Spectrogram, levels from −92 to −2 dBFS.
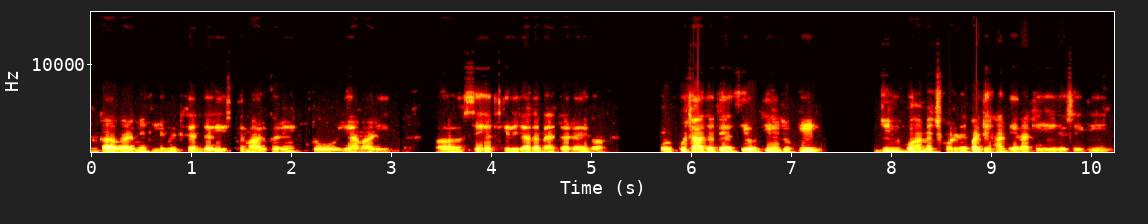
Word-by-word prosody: उनका 135 +2 +5
अगर 130 +1 +4
हम 140 +1 -2
एक 145 - -2
लिमिट 130 +1 -6
के - - +3
अंदर 120 0 0
ही 125 - +2
इस्तेमाल 115 -1 -2
करें, 120 +3 -3 0.2
तो - - 0 0.2
ये - - -1
हमारी 115 - -3 0.5
अ, - - -4 0.3
सेहत 120 -1 0
के - - 0
लिए 120 - 0
ज़्यादा 115 +1 +3
बेहतर 100 +2 -1
रहेगा 105 +2 -3 0.6
और - - +4
कुछ 170 - 0
आदतें 150 +2 +5
ऐसी 140 +3 +3
होती 145 +1 +4
हैं 150 - +2
जो 140 -1 +1
कि 140 0 +5 0.7
जिनको 150 +2 +3
हमें 160 0 +2
छोड़ने 140 -4 -3
पर 150 - +8
ध्यान 120 0 -3
देना 120 -1 0
चाहिए, 115 +1 -6
जैसे 115 -1 -5
कि, 115 +1 -11
125 Hz, 215 wpm, -18 LUFS, 115-145 Hz, 0.7 s, पर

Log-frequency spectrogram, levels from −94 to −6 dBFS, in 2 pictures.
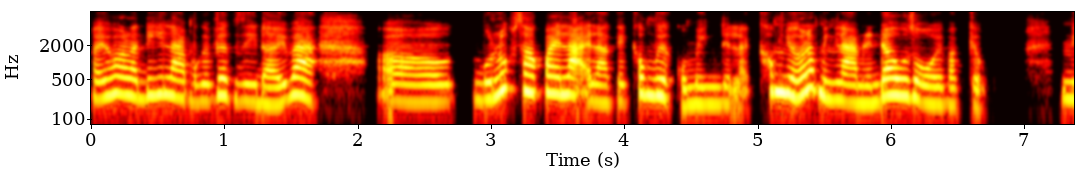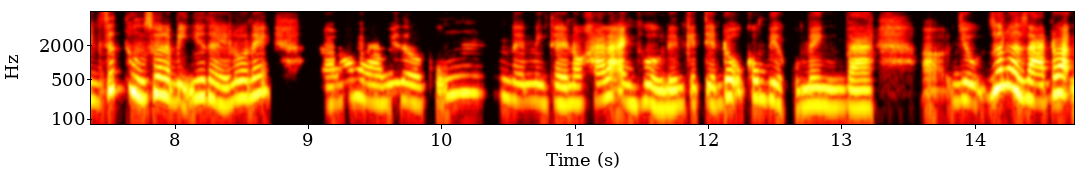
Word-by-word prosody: Đấy 235 0 -4
hoặc 280 +1 0
là 255 - +1
đi 265 +3 -4
làm 250 -4 0
một 205 - -12
cái 210 - -6
việc 265 -2 0
gì 210 -1 -8
đấy 190 0 -3
và, 270 -2 +6 0.4
ờ, 205 -1 -3 0.4
một 225 0 -4
lúc 335 +4 +3
sau 315 -4 +4
quay 290 -1 +4
lại 275 - +5
là 200 -1 -2
cái 210 - -10
công 275 -1 0
việc 255 -2 0
của 175 - -8
mình 185 0 -8
thì 190 - -9
lại - - -10
không 310 -1 +4
nhớ 275 0 +4
là 360 - +5
mình 235 -5 -1
làm 205 -2 +3
đến 195 +1 -7
đâu 260 +2 +4
rồi, 195 -6 -2
và, 180 0 -9
kiểu, - - -9 0.6
mình 230 -1 -8
rất 330 +8 +1
thường 295 -7 +5
xuyên 280 +3 +3
là - - +2
bị 405 - -4
như 250 -6 -2
thế 210 -7 -3
luôn 240 +4 -2
ấy. 285 +4 -1 0.4
Đó, 185 - -6 0.2
và 210 - -2
bây 215 +2 -7
giờ 220 - -4
cũng 275 +7 -8 0.3
mình 250 -3 -11
thấy 215 -2 -7
mình 210 -1 -8
thấy 190 -3 -2
nó 190 - -2
khá 215 +3 +1
là - - +6
ảnh 200 - +3
hưởng 180 -5 -2
đến 165 +2 -2
cái 185 - -9
tiến 185 - -5
độ 250 +3 +2
công 240 -1 -3
việc 215 -5 -4
của - - -14
mình, 175 -1 -3
và, 165 0 +1 0.4
ờ, - - -9
nhiều 215 0 -3
rất 355 +5 +7
là 350 -5 +7
gián 225 -4 +7
đoạn 285 -1 +6
225 Hz, 300 wpm, -21 LUFS, 195-265 Hz, 0.6 s, rất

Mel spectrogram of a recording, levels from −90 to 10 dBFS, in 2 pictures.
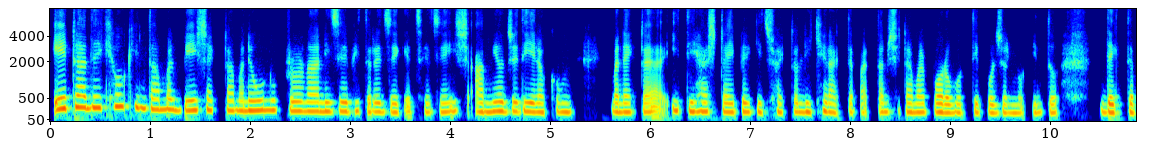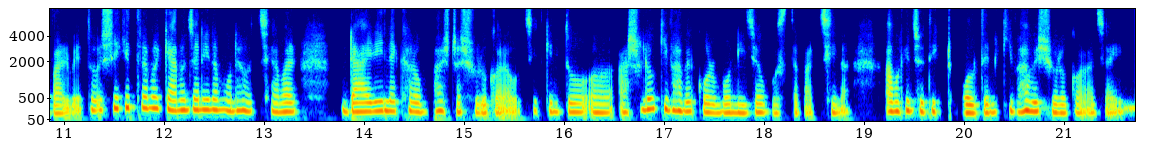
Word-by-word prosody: এটা 275 +3 +4
দেখেও 275 +3 +3
কিন্তু 270 -4 0
আমার 240 0 +2
বেশ 225 +1 +3
একটা 225 -1 -5
মানে 215 0 +4
অনুপ্রেরণা 225 -3 +1
নিজের 200 0 +1
ভিতরে 195 -2 -1
জেগেছে 180 0 -4
যে 185 - -2
ইস, 215 - -10 0.2
আমিও 195 +2 +3
যদি 200 0 0
এরকম 185 +1 -2 0.5
মানে 185 0 +2
একটা 95 - -2 0.3
ইতিহাস 200 -1 0
টাইপের 190 0 +1
কিছু 185 0 -4
একটা 190 - -8
লিখে 200 +3 -1
রাখতে 180 +1 -5
পারতাম। 190 - -5
সেটা 210 -2 -7
আমার 180 0 +1
পরবর্তী 175 -1 +2
প্রজন্ম 170 0 -2
কিন্তু 175 0 -4 0.6
দেখতে 175 +1 +1
পারবে। 165 - -2
তো 225 - -1 0.2
সেক্ষেত্রে 275 +1 +2
আমার 265 - +4
কেনো 225 -1 +4
জানিনা 235 0 +5
মনে 210 +1 +1
হচ্ছে, 200 0 -7
আমার 195 +1 +3 0.6
ডায়রি 195 +1 +4
লেখার 205 0 -2
অভ্যাসটা 190 +1 -2
শুরু 170 -1 -1
করা - - -1
উচিত। 210 +2 -11
কিন্তু 190 0 -2 0.2
অ - - +3 0.3
আসলেও 235 +6 +2
কীভাবে 215 -4 +4
করবো? 175 -1 +1
নিজেও 175 +2 0
বুঝতে 165 - -7
পারছি - - -8
না। 220 - -4 0.4
আমাকে 200 +1 +3
যদি 195 0 -1
একটু - - -17
বলতেন 170 0 +3
কীভাবে 205 -1 +5
শুরু 170 -2 +2
করা 170 - -2
যায়? - - -4
195 Hz, 175 wpm, -21 LUFS, 185-220 Hz, 0.6 s, জানিনা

